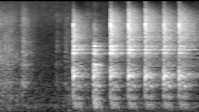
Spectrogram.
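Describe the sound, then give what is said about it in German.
Food being moved into a deeper pan: after a quiet moment, a quick run of about seven crisp metallic clanks as a utensil scrapes and knocks against the pan, fairly loud, with no talking. “Ich fülle das jetzt alles in die höhere Pfanne um”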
